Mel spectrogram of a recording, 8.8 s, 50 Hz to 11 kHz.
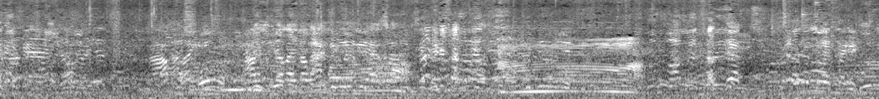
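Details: Thin cows at Ambari haat cattle market, Dinajpur, Bangladesh, on 8 August 2025. A low drawn-out moo swells twice through steady crowd chatter and voices bargaining.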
